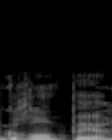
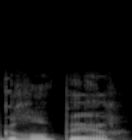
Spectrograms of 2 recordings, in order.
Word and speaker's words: grands-pères: Okay, so it's not really difficult, and especially if you think about that, you don't pronounce this s, so actually phonetically it's the same, grand-père here and grand-père here.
